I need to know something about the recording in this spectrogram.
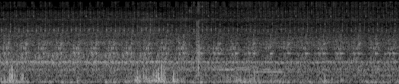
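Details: Volkswagen Polo Sedan engine knock at idle: uneven knocking over a steady idle with sharper knocks every fraction of a second; source not identified.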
